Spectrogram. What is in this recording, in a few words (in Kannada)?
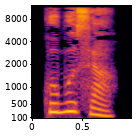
"ಕಬ್ಬಸು", Kannada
